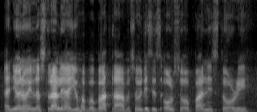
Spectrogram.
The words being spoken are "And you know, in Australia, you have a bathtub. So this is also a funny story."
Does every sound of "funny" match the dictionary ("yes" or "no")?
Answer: no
